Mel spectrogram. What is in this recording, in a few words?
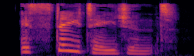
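"estate agent", British English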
